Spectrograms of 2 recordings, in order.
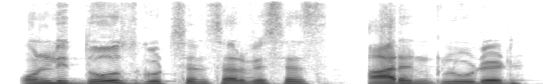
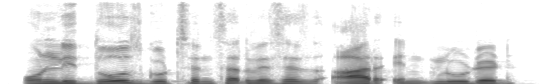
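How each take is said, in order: The two takes are said the same way.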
